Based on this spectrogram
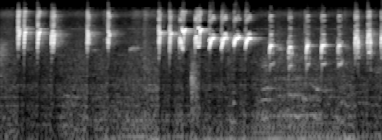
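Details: Sunbird lure song in the nembak style, aimed at making other sunbirds sing: paired high chirps, then a steady series of falling whistled notes and quick chips at an even pace.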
